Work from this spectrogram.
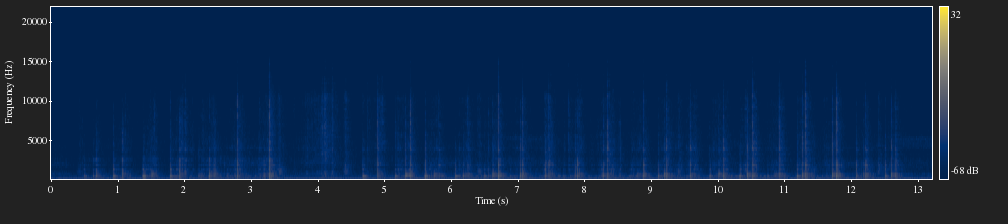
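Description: Fingertips tap again and again on the black plastic lid of a cream jar resting on a stove grate. The taps are light, dry and clicky, with almost no ring, and they come in an uneven patter over a steady low hum.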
